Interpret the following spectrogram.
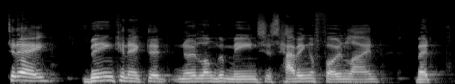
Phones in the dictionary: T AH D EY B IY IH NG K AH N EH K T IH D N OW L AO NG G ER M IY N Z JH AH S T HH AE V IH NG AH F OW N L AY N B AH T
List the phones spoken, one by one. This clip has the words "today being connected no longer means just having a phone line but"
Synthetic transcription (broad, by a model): T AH D EY B IY IH NG K AH N EH K T IH D N OW L AO NG G ER M IY N Z JH AH S T HH AE V IH NG AH F OW N L AY N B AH T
